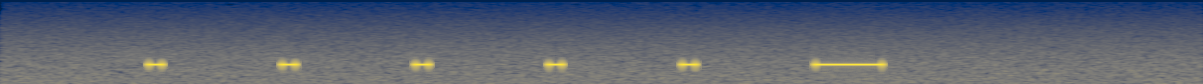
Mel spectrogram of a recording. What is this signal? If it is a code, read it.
Radio time signal (six pips, as the Greenwich Time Signal), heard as pips.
